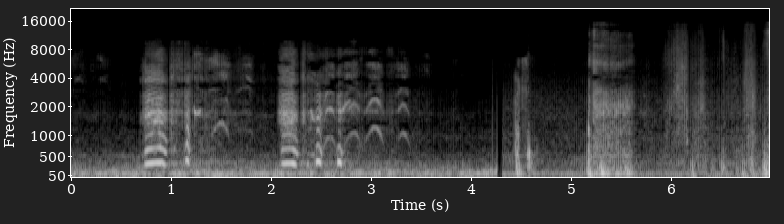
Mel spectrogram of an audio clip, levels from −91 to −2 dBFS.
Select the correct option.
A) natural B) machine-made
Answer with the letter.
B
